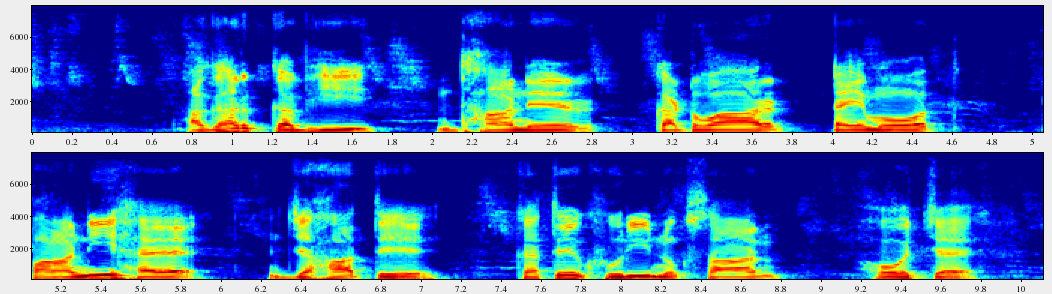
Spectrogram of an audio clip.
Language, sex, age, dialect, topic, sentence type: Magahi, male, 18-24, Northeastern/Surjapuri, agriculture, question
